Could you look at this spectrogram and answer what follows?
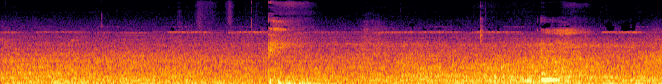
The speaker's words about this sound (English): Oh my God, how many planes are passing over right now? Jeez.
